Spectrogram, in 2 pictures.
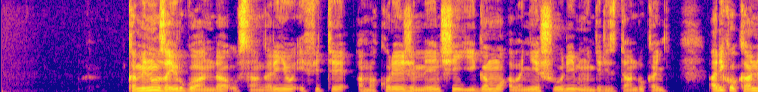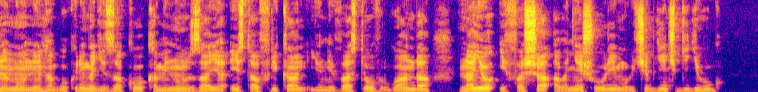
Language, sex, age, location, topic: Kinyarwanda, male, 25-35, Nyagatare, education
